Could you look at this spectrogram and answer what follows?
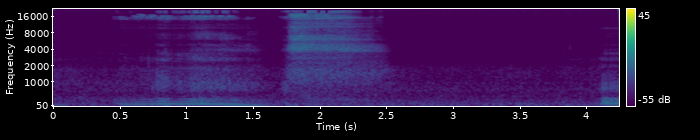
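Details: English bulldog snoring in deep sleep: a low rumbling snore on the in-breath, then a breathy out-breath, then the next snore starting.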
